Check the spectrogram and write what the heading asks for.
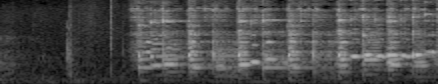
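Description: A mobile phone ringtone melody: after a quiet start with a couple of faint clicks, a string of quick, bright electronic notes begins about a second and a half in and keeps playing.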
